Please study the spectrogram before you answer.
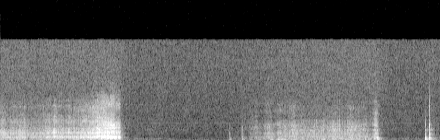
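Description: Hands hold the sides of a cardboard camcorder box, rubbing and scratching across its bottom face with folded flaps in a dry, papery burst that cuts off abruptly. After a pause, softer rubbing resumes, and fingertips and nails tap the face in a few short, hollow knocks.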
